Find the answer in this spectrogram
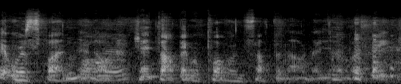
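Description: A woman speaks at a moderate pace. Loud noise fills the background. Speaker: war veteran. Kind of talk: interview answer. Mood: cheerful, reminiscing. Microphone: camera far.

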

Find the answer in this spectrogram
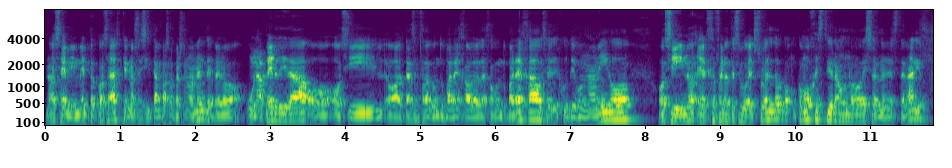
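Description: A man with a medium pitch talks very fast with hardly any pauses. His pitch varies in an ordinary way. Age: 40s. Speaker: podcast host. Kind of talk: casual interview chat. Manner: animated. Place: studio. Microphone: studio mic.

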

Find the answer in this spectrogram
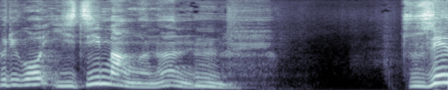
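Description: A woman speaks against a quiet background. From North Korea, rural area. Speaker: North Korean defector, former kindergarten teacher; former kindergarten teacher. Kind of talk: interview, personal life story. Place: home room. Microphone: lapel.

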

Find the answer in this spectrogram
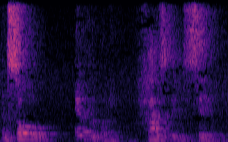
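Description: There is strong room echo and light background noise as a man speaks. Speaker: bible study moderator. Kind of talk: moderating a panel discussion. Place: church.

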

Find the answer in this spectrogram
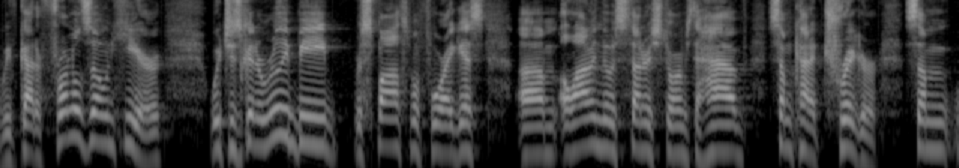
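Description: Quiet background behind a man speaking at a moderate pace. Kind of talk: weather forecast commentary. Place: studio. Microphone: lapel.

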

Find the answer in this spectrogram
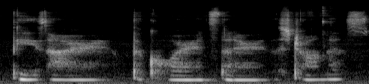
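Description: A soft-spoken woman talks with an American accent. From Belgium. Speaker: reiki practitioner. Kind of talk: ASMR reiki session. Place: home room. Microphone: studio mic.

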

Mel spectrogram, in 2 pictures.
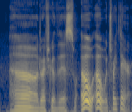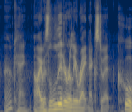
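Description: Lively intonation in a natural reading voice

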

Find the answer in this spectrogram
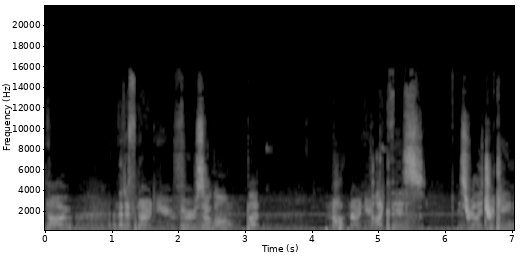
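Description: At a fairly slow pace, the speaker whispers. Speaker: ASMR creator. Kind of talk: ASMR whisper, casual talk to camera. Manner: whispered, soft-spoken. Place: home room. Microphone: studio mic.

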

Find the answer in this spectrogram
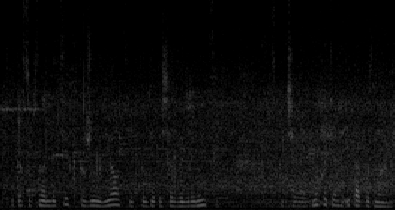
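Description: A woman talks at a moderate pace over loud background noise, with a dry sound with no echo. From Yalta, Crimea. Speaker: video blogger. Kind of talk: casual walking monologue. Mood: nostalgic, relaxed. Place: street. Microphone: phone near.

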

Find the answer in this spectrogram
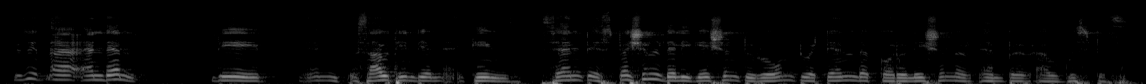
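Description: The speaker talks at a fairly slow pace with ordinary pitch variation against a quiet background. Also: man, high pitch for a man. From India. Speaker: scholar and professor; professor. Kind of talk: lecture. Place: hall. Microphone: podium.

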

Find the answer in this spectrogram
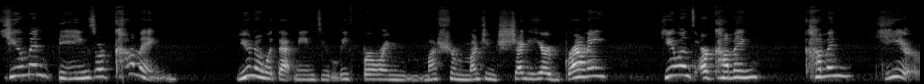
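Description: A woman puts on a shrill, squeaky character voice, pitched high and delivered at a moderate pace. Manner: furious, scolding, loud.

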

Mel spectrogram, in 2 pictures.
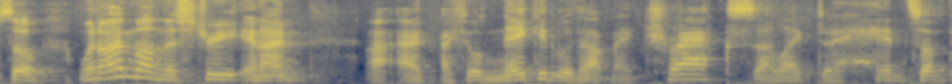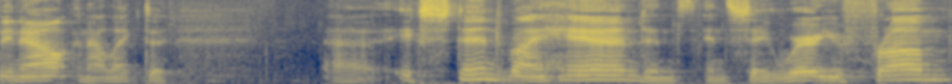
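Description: A man talks with ordinary pitch variation, keeping to a moderate pace. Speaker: trainer. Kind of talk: lecture. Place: classroom. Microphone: camera far.

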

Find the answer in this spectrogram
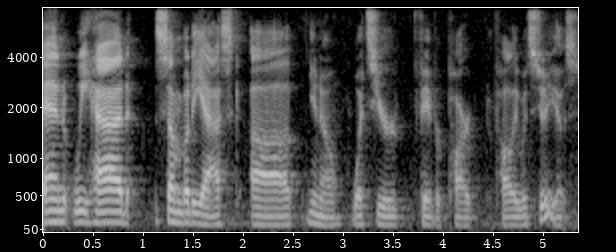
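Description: A bright, sharp tone in an American accent, with big swings in loudness, ordinary pitch variation and a moderate pace. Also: man, medium pitch for a man. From Massachusetts, Boston area. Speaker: podcast host. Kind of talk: casual chat.

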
